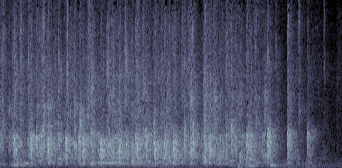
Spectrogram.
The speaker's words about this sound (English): Ladies and gentlemen, your panel. That's your cue to clap.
